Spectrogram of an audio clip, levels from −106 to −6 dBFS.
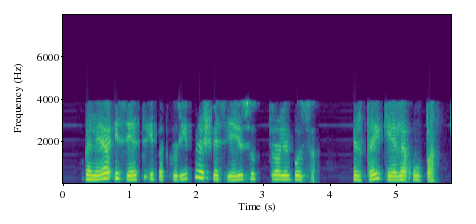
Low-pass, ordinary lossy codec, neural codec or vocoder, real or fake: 7.2 kHz; AAC, 16 kbps; vocoder, 22.05 kHz, 80 mel bands, HiFi-GAN; fake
